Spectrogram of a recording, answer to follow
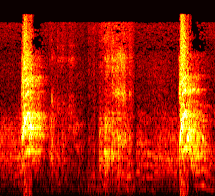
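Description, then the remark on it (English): Two sharp, loud barks a few seconds apart from a scared female dog, with quieter agitated noise between them; the barking sounds angry. “Oh, I'm going to bark at it.”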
